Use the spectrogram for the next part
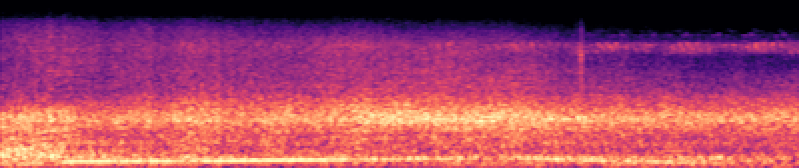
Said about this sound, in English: We're gonna pause for the vehicle because it's loud and annoying.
